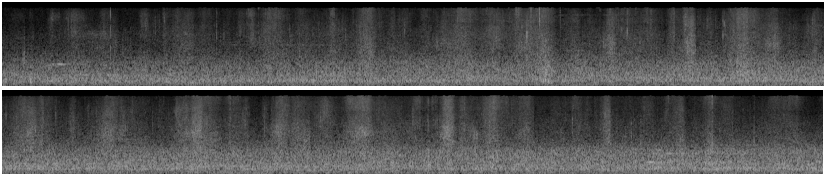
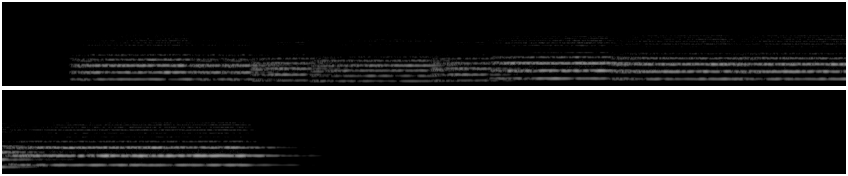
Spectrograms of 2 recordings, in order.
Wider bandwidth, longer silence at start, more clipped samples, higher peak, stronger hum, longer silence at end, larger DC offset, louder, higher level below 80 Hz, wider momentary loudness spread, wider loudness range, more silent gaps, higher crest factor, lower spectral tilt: first, 17 kHz vs 11.5 kHz; second, 0 s vs 0.65 s; neither; first, -2 dBFS vs -24 dBFS; neither; second, 0 s vs 5.5 s; neither; first, -27 LUFS vs -40 LUFS; first, -46 dBFS vs under -90 dBFS; second, 5 LU vs 12 LU; second, 3 LU vs 8 LU; neither; first, 26 dB vs 18 dB; about the same, -3 dB/octave vs -2 dB/octave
